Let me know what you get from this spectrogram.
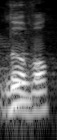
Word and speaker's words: Louisville: I think I said that right. – Louisville. – Louisville. – Louisville. – Okay, Louisville, Kentucky.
